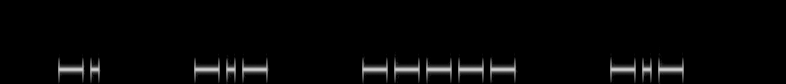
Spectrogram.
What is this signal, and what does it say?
Morse code, heard as a keyed tone, about 15 wpm, spaced as for 7 wpm, 700 Hz. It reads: NK0K
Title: USA Call Signs - 4 Characters - 4x Character Spacing - 15wpm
